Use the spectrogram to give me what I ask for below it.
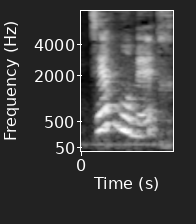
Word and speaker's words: thermomètre: Thermomètre, c'est thermométre. Il y a le E à la fin. Dans la langue française, le E à la fin, il ne se prononce pas, c'est thermomètre.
